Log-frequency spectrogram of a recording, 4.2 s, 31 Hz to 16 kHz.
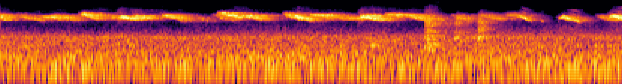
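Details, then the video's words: High-pitched continuous twittering from an oriental white-eye kept as a teacher bird for other white-eyes, 22 January 2022, with fluttering warbled phrases and a brief sharp click near the end. "Mata Puteh Diva Sunday buka sing teacher bird for my other mata putehs"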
